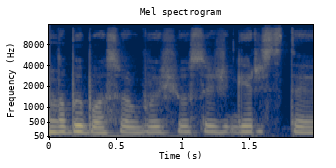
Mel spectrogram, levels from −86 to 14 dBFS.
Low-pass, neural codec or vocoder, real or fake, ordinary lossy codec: 14.4 kHz; none; real; Opus, 64 kbps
